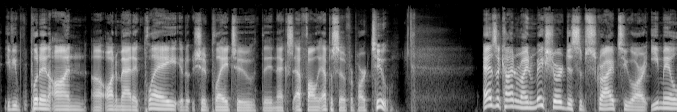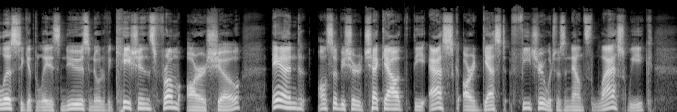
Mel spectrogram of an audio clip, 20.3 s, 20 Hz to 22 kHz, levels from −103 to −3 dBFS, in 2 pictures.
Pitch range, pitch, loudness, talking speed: 110-165 Hz, 130 Hz, -19 LUFS, 170 wpm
